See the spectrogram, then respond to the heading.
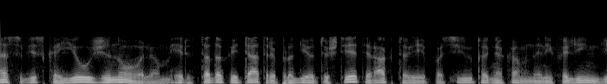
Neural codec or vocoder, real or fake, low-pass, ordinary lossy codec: codec, 24 kHz, 0.9 kbps, WavTokenizer, medium speech release version 1; fake; 3.6 kHz; AAC, 24 kbps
